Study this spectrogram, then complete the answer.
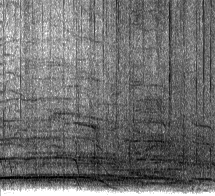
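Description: A large crowd cheers and whoops loudly and steadily, with applause and high shouts mixed throughout, at a concert at TCU Place in Saskatoon.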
